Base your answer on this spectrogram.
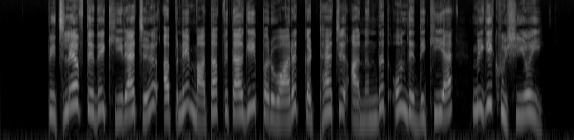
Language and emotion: Dogri, happy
